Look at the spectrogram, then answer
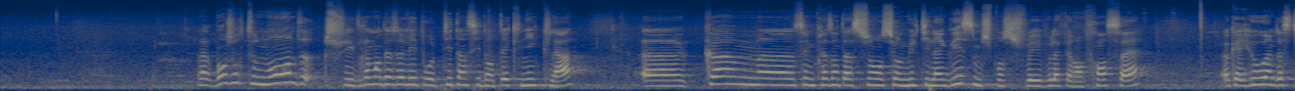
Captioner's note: speaking french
